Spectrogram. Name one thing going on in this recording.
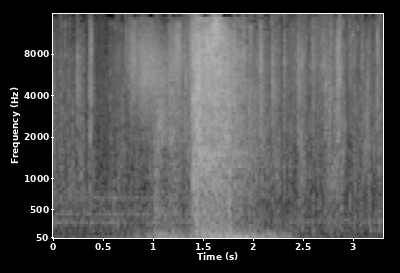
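A magical blast whooshes loudly.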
